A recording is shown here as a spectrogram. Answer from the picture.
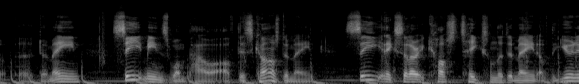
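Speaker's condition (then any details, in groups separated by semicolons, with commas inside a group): No condition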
